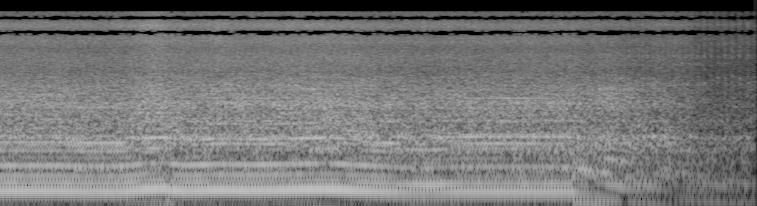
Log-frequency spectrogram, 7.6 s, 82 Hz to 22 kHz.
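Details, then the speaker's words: Found roadside Rover 4-stroke walk-behind mower after carburetor refit: runs steady and even at constant speed, then winds down smoothly at shutdown; engine running side sorted. "so there you go folks and peas like we've addressed the actual running side of the engine"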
